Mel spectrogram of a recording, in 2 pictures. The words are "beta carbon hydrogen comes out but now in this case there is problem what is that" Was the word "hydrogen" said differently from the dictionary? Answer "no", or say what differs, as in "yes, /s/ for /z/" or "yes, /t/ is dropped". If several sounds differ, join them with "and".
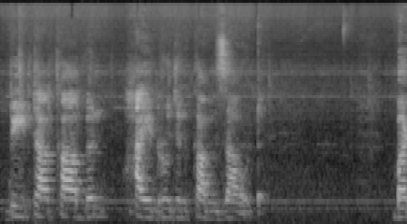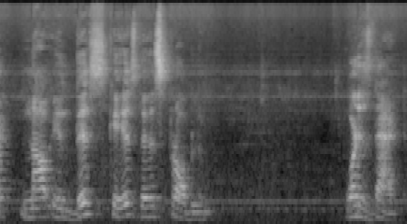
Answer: no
